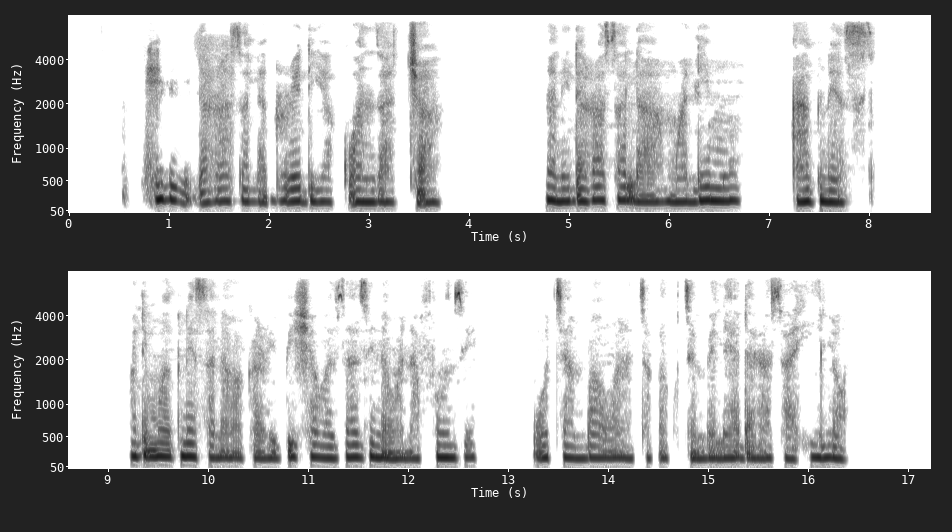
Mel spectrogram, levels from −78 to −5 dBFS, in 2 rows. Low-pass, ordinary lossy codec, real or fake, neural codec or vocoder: 7.2 kHz; MP3, 64 kbps; real; none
